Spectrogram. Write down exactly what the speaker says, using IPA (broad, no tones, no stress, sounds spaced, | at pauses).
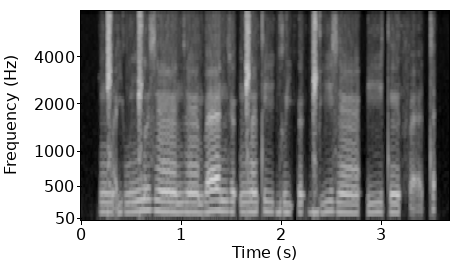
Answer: ŋ͡ǁ æ̰ j uː ŋ͡ǁ ɯ z æ̃ː n z æ̃ː b æː n z ø ʔ ŋ͡ǁ æ̃ t iː ɡ ɯ j ʔ ø ʔ ɡ͡ǁ iː z æ̃ː ʔ iː t ẽ f æ̰ t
